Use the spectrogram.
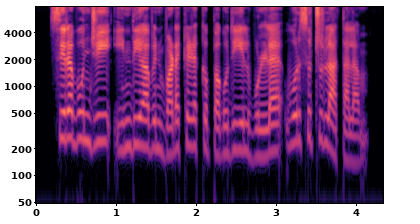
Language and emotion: Tamil, neutral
